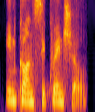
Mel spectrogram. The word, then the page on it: inconsequential: Indian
